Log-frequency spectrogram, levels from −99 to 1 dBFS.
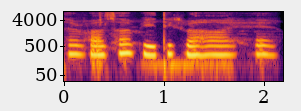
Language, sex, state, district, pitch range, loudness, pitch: Hindi, female, Arunachal Pradesh, Papum Pare, 255-270 Hz, -14 LUFS, 255 Hz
